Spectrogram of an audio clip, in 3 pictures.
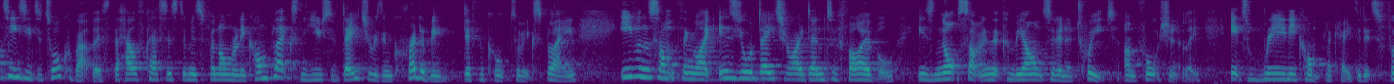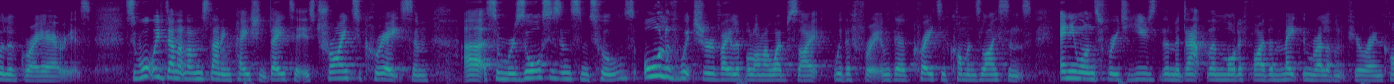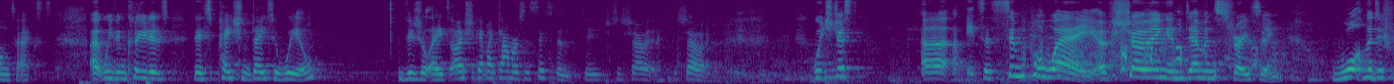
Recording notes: hear a session from the 2019 Patients as Partners EU conference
